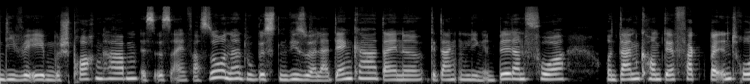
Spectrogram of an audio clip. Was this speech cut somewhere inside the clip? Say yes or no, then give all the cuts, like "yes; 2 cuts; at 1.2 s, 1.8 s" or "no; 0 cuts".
no; 0 cuts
